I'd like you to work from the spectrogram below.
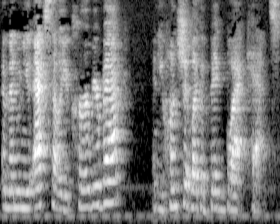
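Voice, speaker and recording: A woman's voice: fairly high pitch, brisk, a bit bright, reverberant, distant mic, poor audio. A woman leading a family yoga class, calling out step-by-step cues and countdowns in an encouraging, playful way. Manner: playful with her child. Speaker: yoga instructor. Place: indoor room with a mirror and mat or carpet.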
